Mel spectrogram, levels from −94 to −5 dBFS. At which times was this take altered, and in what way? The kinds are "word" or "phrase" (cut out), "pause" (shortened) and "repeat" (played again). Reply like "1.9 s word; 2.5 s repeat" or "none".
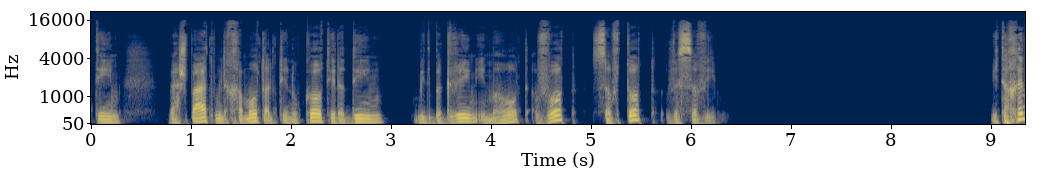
4.9 s pause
